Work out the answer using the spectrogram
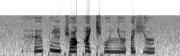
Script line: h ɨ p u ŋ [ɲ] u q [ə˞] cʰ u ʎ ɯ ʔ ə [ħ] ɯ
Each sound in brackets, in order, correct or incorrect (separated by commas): incorrect, incorrect, incorrect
